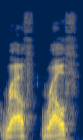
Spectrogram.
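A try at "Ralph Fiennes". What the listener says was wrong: Ray Fiennes. I think it's Ray Fiennes. It's like, you don't pronounce it like Ralph. No, you don't pronounce it like Ralph. You don't pronounce it like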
